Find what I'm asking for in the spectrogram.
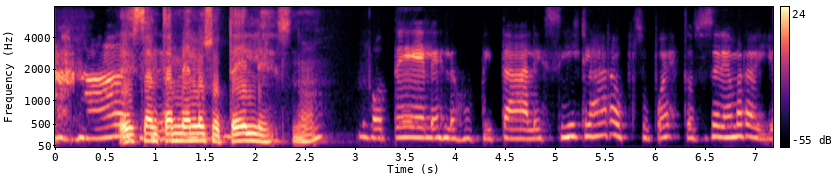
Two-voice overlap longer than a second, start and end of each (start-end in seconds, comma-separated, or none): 0.6-1.9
